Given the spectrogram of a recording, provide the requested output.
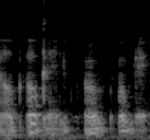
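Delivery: soft whispered fluster. Acted. He answers her quietly in a whisper. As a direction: whisper it, caught off guard.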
